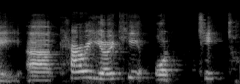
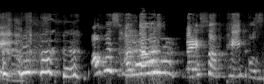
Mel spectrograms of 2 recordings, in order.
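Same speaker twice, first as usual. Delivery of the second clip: laughing; 14 semitones higher, 10 dB louder than usual. Real, not acted. Laughing explanation after protest.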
